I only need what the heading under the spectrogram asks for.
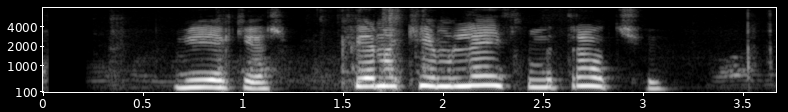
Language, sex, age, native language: Icelandic, female, 13, Icelandic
